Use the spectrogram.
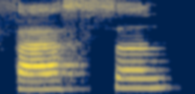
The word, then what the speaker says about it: fasten: exemplo, ele é house, horse, aí ele é pronunciado. Como a gente viu antes, o DJ, né? Judge, pledge. O T em fasten, essa aqui, complicadinha, né?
